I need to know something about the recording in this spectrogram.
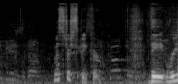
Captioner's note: some Applause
